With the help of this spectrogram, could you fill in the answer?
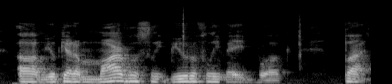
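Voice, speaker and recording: A man talks at medium pitch in a somewhat breathy voice. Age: 80s+. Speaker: psychiatrist and author. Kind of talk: interview.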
